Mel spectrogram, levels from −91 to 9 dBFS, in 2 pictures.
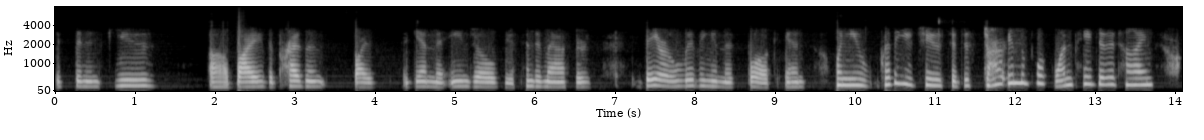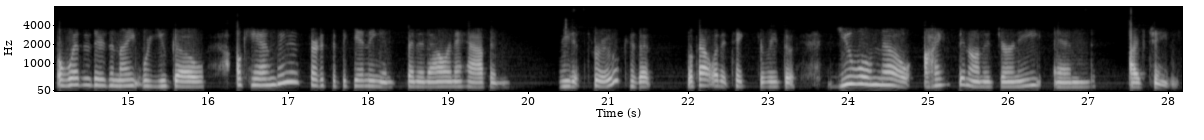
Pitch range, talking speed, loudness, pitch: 170-230 Hz, 180 wpm, -23 LUFS, 190 Hz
